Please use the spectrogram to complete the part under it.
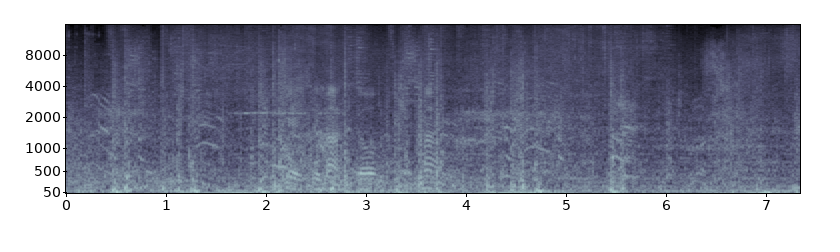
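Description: Blades clash and blows land in a fierce fight.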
